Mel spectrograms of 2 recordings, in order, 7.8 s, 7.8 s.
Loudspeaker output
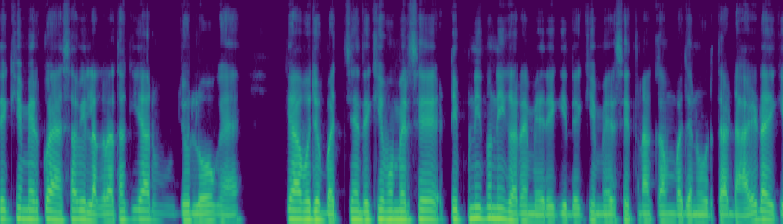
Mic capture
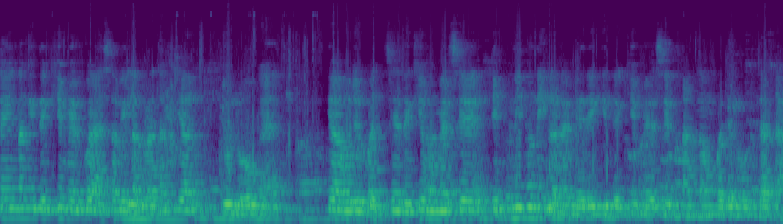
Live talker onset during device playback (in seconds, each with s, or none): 1.2 s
